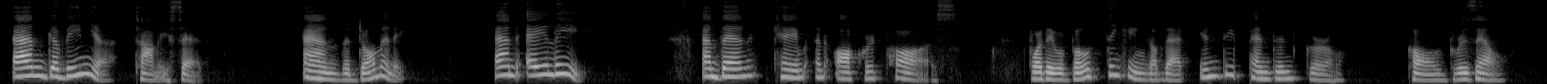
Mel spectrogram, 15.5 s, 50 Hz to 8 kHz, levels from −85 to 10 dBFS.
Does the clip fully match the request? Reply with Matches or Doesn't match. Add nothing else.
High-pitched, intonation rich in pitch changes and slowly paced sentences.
Matches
